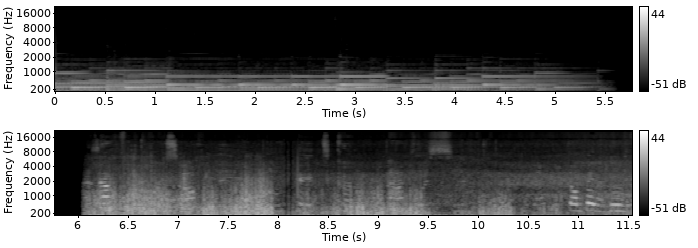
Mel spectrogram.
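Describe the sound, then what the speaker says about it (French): Strong wind and rainstorm at the seaside on Djerba, Tunisia: after a stretch of steady tonal music and a brief silence, loud roaring gusts batter the microphone with broadband noise for the rest of the clip. "Tempête de vent, de pluie"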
